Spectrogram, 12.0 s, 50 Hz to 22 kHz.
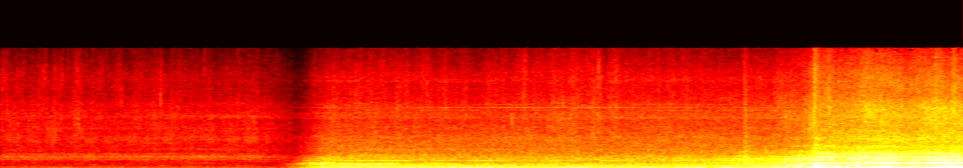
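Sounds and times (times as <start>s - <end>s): water sprinklers hissing: 0.0s - 12.0s
high-speed train approaching: 3.6s - 12.0s
train humming: 3.6s - 12.0s.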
